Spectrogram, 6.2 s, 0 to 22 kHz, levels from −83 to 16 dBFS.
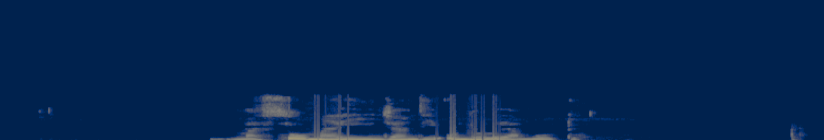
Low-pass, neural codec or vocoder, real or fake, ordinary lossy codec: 7.2 kHz; none; real; AAC, 32 kbps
